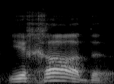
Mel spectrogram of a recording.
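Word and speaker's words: אחד: புள்ளி இல்ல அப்ப இது என்னது ட இந்த மூணையும் உச்சரிக்கும் போது எஹாத் அப்படின்னு சொல்லி சொல்லுவாங்க எஹாத் அப்படின்னா அதுக்கு அர்த்தம் ஒன்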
